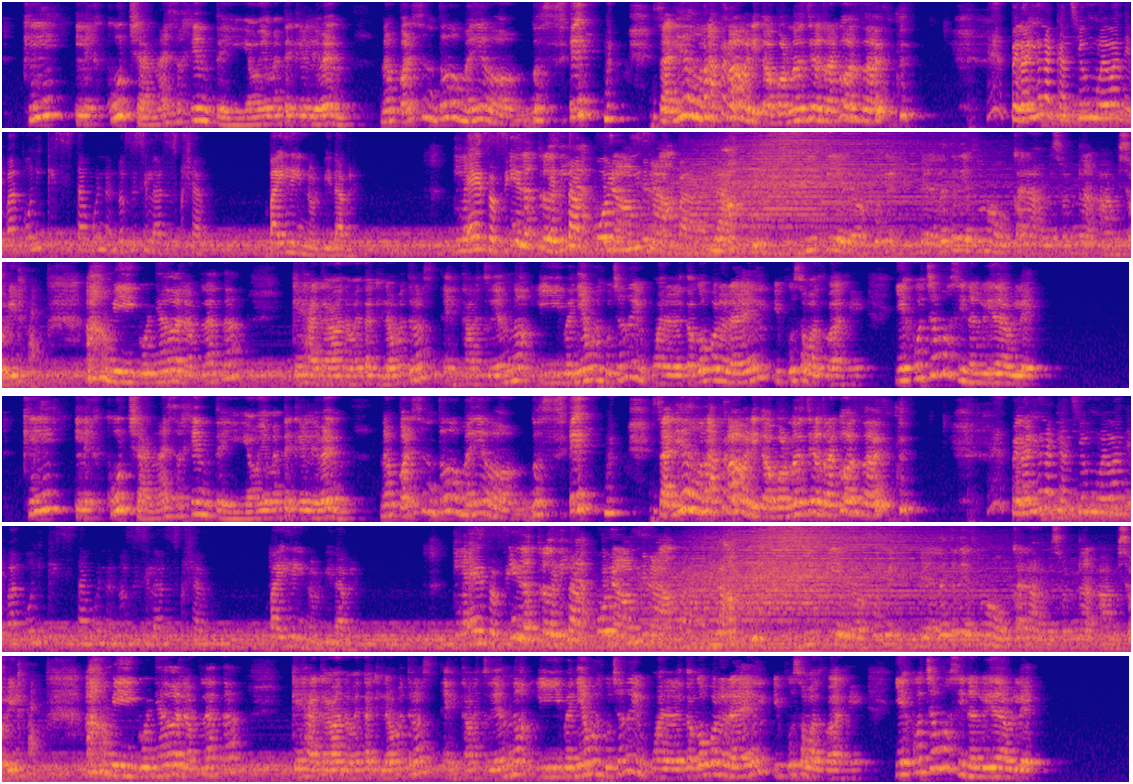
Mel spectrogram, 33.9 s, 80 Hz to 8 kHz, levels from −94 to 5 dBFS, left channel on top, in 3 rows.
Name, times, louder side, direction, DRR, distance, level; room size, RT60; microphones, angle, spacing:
voice 1, 0.2-3.4 3.8-5.9 6.3-9.1 9.5-9.7 10.1-10.3 10.5-10.6 15.8-16.0 16.3-18.0 18.3-24.9 25.5-31.1 31.5-32.8, left 1 dB, 65° right, 1.1 m, -24 dB
voice 2, 7.0-7.4 9.8-13.3 13.9-14.8 15.9-18.6, left 3 dB, 55° left, 0.3 m, -27 dB
sound 1, 10.4-28.5, right 1 dB, 35° right, 0.9 m, -35 dB
sound 2, 16.3-24.4, right 3 dB, 85° right, 0.6 m, -33 dB
2.9 x 2.2 x 2.3 m
head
